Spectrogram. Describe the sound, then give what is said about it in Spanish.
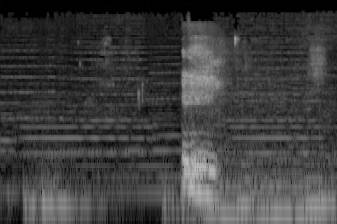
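A single short, rough cough that is close to a throat clear stands out clearly against an otherwise quiet background. “Y Ralm tose y regresa con ustedes.”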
